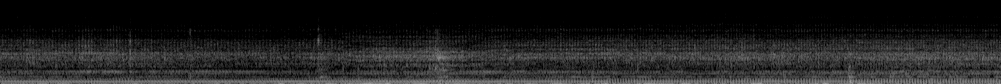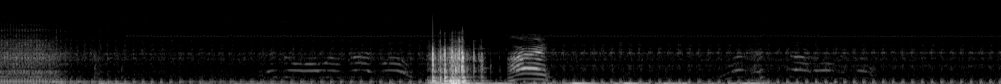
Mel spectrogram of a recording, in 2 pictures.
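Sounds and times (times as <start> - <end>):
quad bike engine running: 0.0 - 20.0.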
